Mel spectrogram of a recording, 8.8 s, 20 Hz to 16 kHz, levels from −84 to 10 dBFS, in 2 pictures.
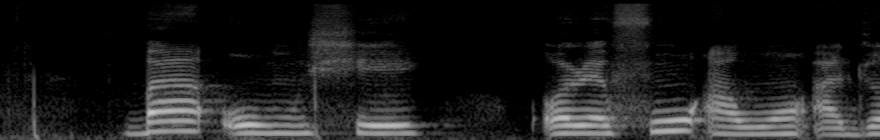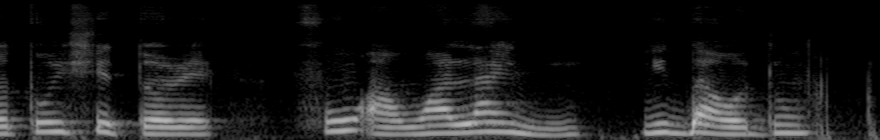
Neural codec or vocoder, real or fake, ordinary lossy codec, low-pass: codec, 44.1 kHz, 7.8 kbps, DAC; fake; none; 14.4 kHz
